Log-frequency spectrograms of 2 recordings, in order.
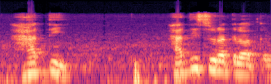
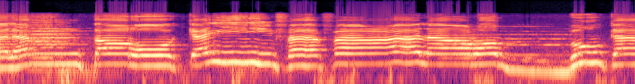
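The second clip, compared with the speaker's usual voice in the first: higher, slow melodic chant; Quran recitation; 6 semitones higher, much slower than usual. Shown as a demonstration. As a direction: recite it sung and stretched. Model recitation with music. (সুরেলা তেলাওয়াত)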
